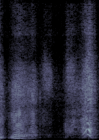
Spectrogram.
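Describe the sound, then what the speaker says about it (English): A packing cube for a trip is zipped shut in two quick, close strokes, with a brief pause between the rasping pulls. "zip this bad boy up"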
